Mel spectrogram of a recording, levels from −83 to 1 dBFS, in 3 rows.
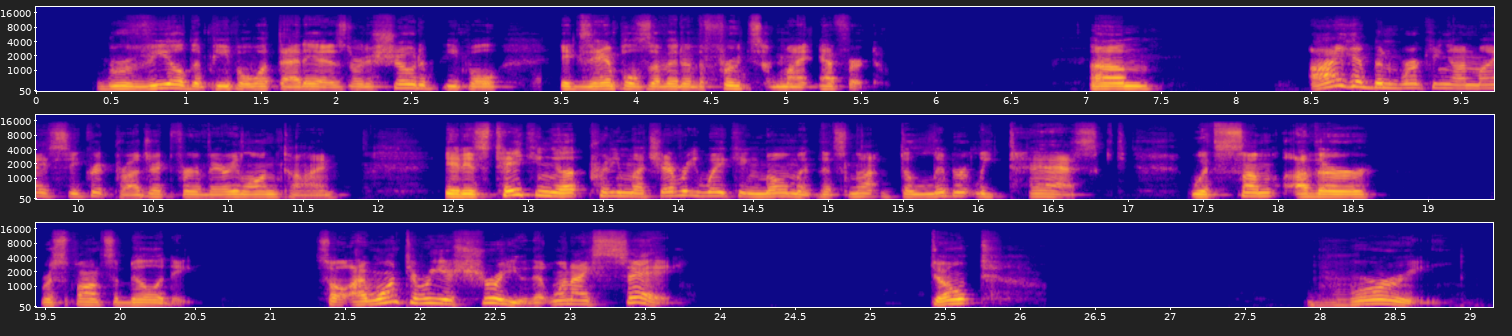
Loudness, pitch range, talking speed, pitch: -18 LUFS, 125-165 Hz, 130 wpm, 135 Hz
